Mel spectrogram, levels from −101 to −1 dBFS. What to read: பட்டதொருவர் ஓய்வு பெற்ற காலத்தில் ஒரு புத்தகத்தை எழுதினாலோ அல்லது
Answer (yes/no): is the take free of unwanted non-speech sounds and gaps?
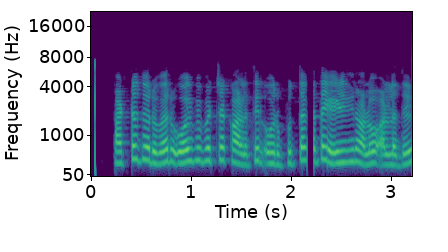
no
